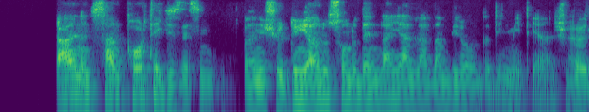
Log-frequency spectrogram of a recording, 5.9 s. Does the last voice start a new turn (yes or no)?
yes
